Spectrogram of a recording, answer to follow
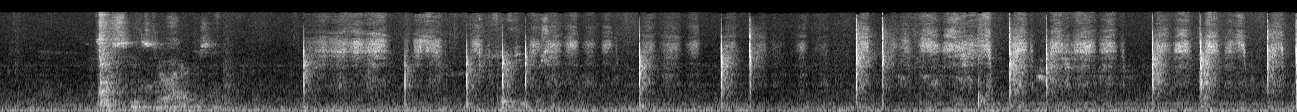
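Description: Chalk writing on a chalkboard: sharp taps as the chalk meets the board and scratchy strokes between them, starting about three seconds in, over a steady low room hum.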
